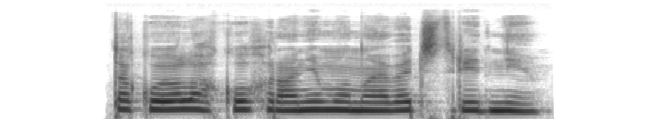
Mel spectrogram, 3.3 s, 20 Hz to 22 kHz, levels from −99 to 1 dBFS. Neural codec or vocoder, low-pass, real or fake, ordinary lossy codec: none; 19.8 kHz; real; none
